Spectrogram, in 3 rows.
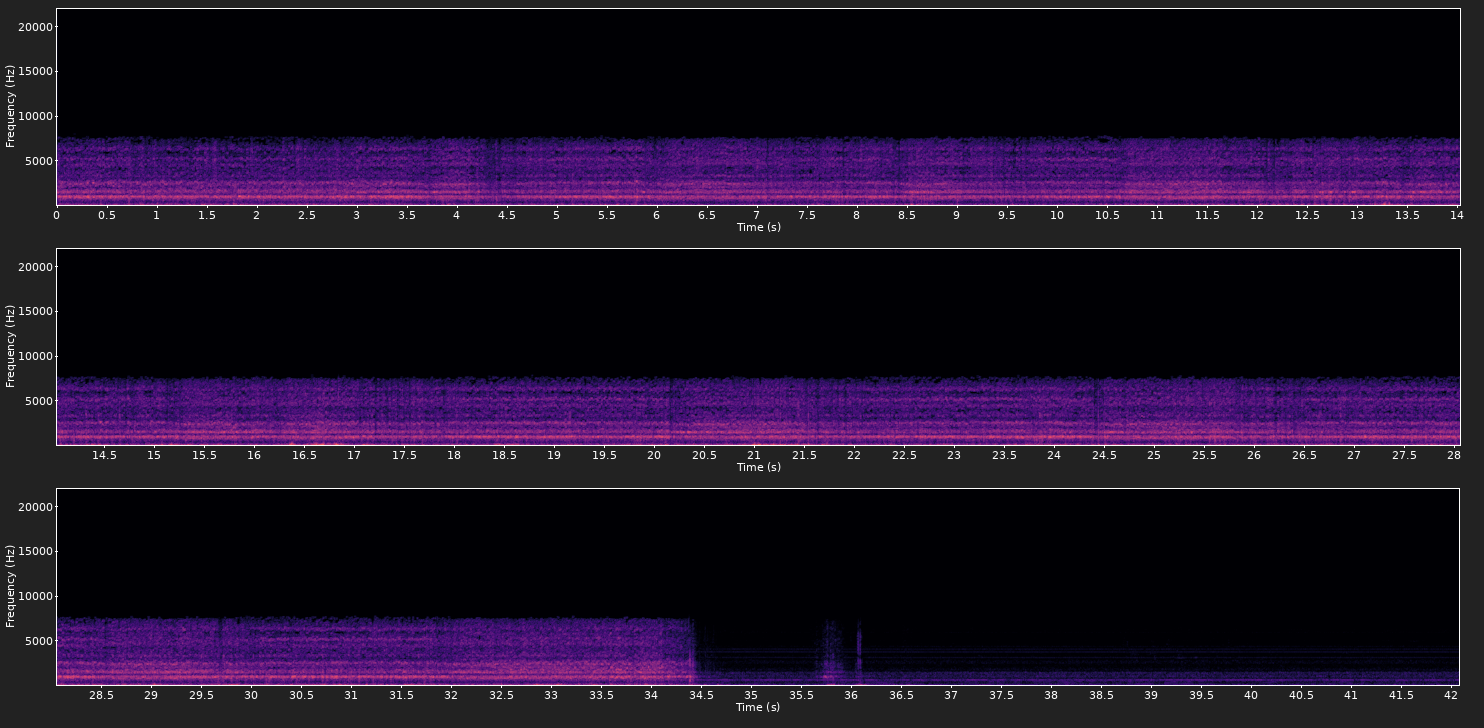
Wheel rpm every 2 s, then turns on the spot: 210, 200, 220, 220, 220, 210, 220, 220, 220, 230, 210, 220, 210, 230, 220, 230, 210, 40, 0, 0, 0.
34-36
